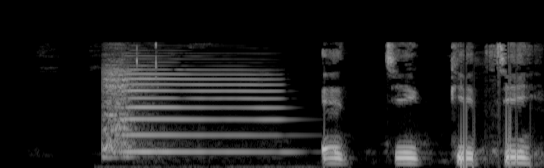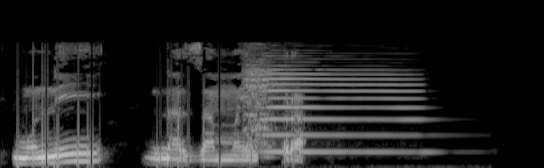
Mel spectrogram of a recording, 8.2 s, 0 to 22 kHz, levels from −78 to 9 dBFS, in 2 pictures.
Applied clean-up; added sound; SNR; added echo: none; Bowed string instrument; 3 dB; none.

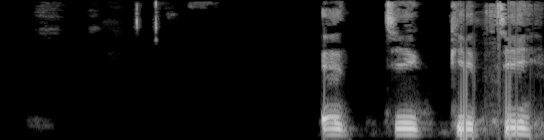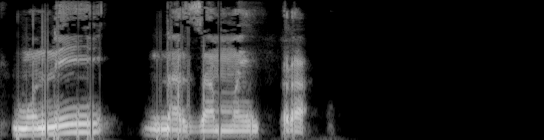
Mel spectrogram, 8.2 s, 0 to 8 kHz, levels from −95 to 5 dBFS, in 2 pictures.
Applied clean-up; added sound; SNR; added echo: neural mask model Resemble Enhance denoiser.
